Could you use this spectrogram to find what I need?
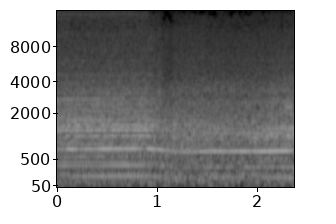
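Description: A gear shift briefly breaks a racing car engine's roar.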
